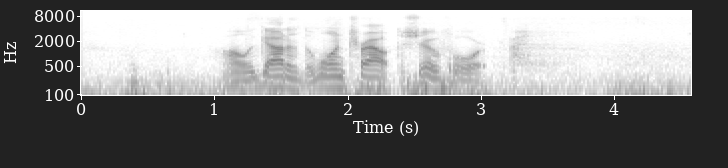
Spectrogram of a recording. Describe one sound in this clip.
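A man speaks a few metres away outdoors.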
